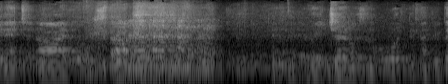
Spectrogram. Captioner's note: laughter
